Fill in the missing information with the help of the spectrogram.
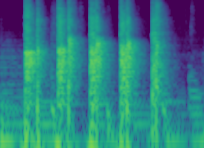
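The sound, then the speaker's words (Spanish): Short burst of applause: about five crisp, evenly spaced claps at a steady rhythm, loud and sharp, with no voices over them. “Este aplauso es para usted también.”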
